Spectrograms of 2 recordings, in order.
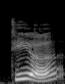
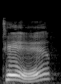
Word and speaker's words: tear: paper or tearing something so tear is a noun here which indicates the tears of the eyes and tear which is which also has the same spelling te AR but the pronunciation is different and the meaning is also different which is called as tear tearing a paper now let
